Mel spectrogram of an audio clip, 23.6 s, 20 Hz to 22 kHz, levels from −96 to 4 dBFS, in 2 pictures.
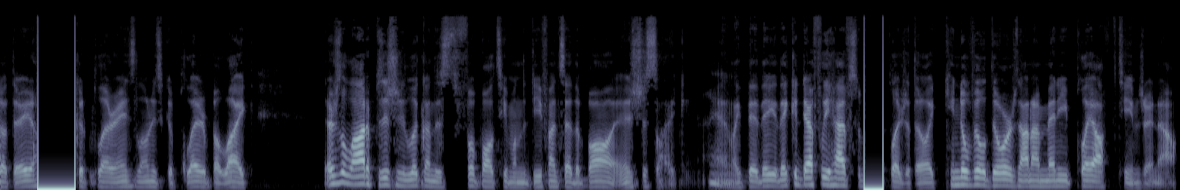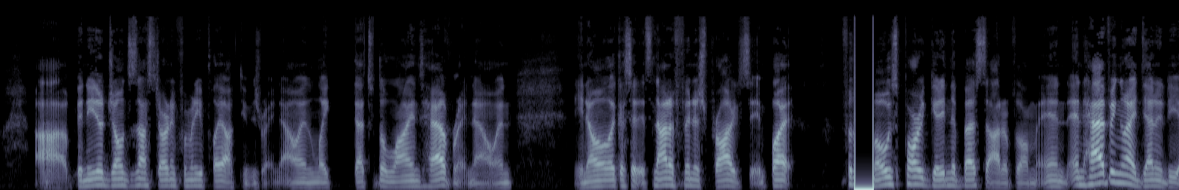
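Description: Invalid numbers at full scale hit this speech at 0.37 to 0.74 s, 8.64 to 8.82 s and 20.34 to 20.53 s. A calculation went infinite or undefined, and the output was pinned at the largest possible value for a whole processing block, about 370 ms first and about 186 ms twice after, which fits blocks of 16384 and 8192 samples. Each event is a violent pop on entry and exit with dead silence between.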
